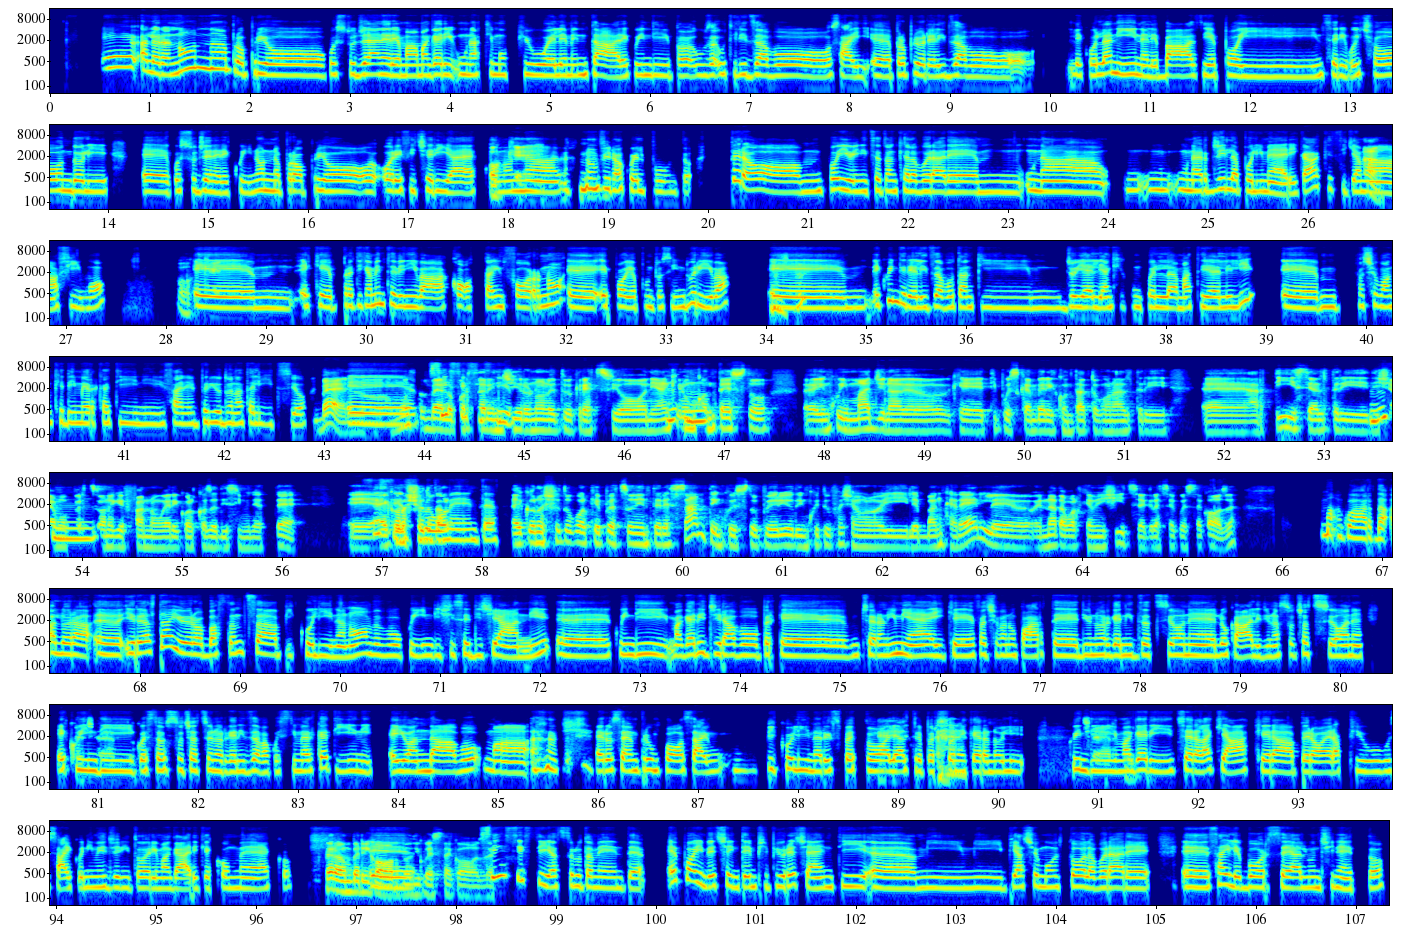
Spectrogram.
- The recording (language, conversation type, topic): Italian, podcast, Qual è stato il progetto creativo di cui sei andato più fiero?
- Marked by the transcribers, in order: other background noise; chuckle; chuckle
